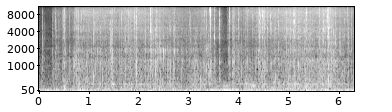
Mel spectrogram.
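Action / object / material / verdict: scrape / thin packing paper sheet / paper / none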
